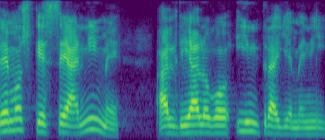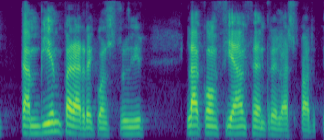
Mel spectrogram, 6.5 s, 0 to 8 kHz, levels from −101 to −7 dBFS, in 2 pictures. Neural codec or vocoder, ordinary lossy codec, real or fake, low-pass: codec, 16 kHz, 8 kbps, FunCodec, trained on LibriTTS, 25 frames a second; none; fake; none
